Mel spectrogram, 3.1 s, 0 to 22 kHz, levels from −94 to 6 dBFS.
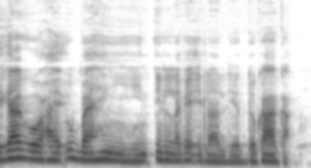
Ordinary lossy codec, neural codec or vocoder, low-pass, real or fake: none; none; none; real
